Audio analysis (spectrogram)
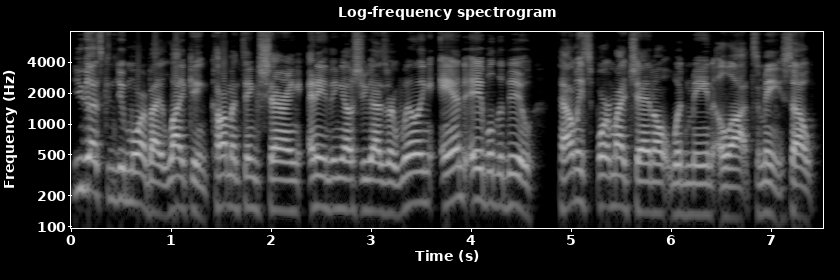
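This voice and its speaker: Hoarse, chatty football preview host. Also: male voice, fairly high pitch, quick pace, few pauses. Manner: chatty, upbeat, rattles off player names and stats. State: hoarse, getting over an illness. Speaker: sports prediction channel host. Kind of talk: casual college football preview.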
